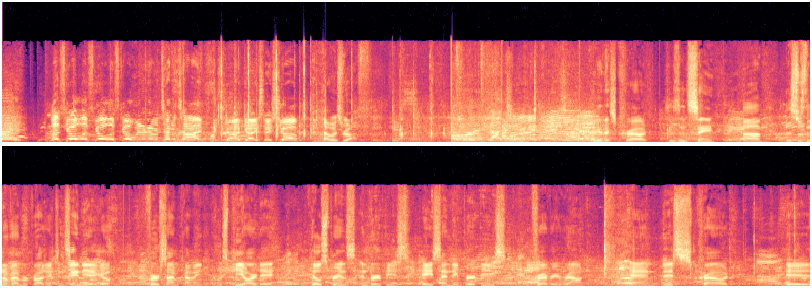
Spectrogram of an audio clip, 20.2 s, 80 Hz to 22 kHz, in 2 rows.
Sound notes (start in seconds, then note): 0.3 crowd; 5.1 crowd Chattering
